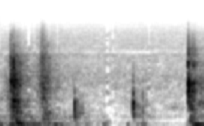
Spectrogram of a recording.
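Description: Radio-drama sound effects of light wooden taps and a scrape, with a sharper knock near the end.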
